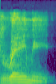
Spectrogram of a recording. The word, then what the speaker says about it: Ramey: It is Ramey, such as Do Re Mi, just R-A-M-Y, Ramey.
